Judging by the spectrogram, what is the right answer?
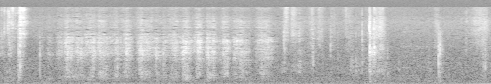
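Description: Faint rustling and scraping of small craft pieces being handled, followed by a few light clicks and taps, the sharpest about five and a half seconds in.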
